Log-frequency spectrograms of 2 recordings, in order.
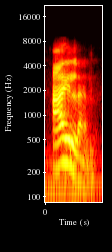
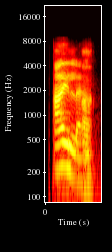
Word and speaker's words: island: everywhere yeah iceland okay here we don't have to pronounce the s island island island island perfect no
